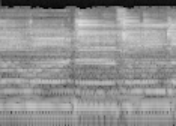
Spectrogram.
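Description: Live music: two acoustic guitars played together while a man sings long held notes, changing pitch about once a second.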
